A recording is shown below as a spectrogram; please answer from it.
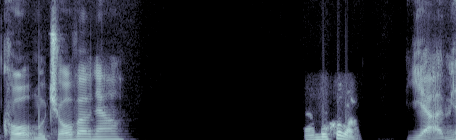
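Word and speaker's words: Muchová: zone and I think that's what and I mispronounced her name what's this young girl's name Muk muchova now mova yeah I mean that girl's game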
